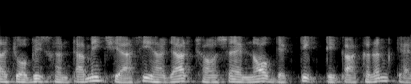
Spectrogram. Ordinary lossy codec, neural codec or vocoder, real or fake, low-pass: none; codec, 16 kHz, 4.8 kbps, FACodec; fake; 3.6 kHz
